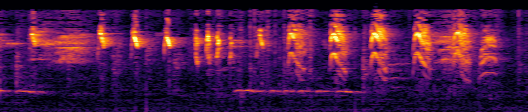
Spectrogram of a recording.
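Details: Long-tailed shrike in lively song: harsh, buzzy, downslurred high notes repeated about twice a second, mixed with scratchy chatter, over a thin steady tone that comes and goes.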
